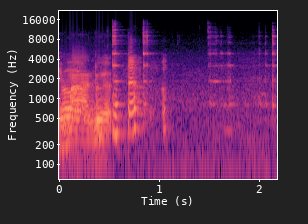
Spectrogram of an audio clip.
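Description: A short spoken line, then several light clinks of tableware as people eat at a table, most of them about half a second to one second in.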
